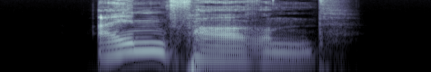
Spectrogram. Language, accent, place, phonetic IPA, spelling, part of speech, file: German, Germany, Berlin, [ˈaɪ̯nˌfaːʁənt], einfahrend, verb, De-einfahrend.ogg
- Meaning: present participle of einfahren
